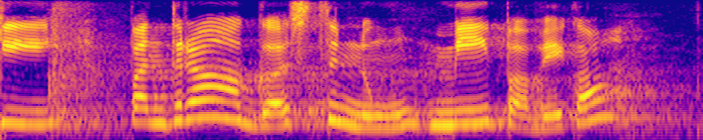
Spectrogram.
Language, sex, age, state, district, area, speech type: Punjabi, female, 18-30, Punjab, Jalandhar, urban, read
